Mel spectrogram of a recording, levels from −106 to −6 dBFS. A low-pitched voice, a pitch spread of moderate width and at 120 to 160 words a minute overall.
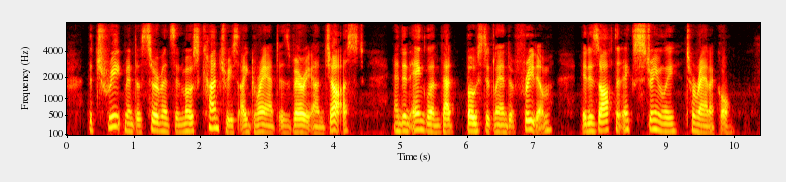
No: medium, 150 Hz; average, 4.0 semitones; average, 145 wpm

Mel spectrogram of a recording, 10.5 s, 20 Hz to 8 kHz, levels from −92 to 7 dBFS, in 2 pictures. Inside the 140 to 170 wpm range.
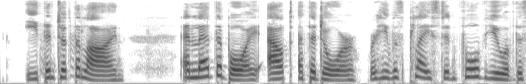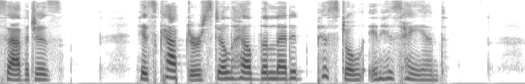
No: average, 185 wpm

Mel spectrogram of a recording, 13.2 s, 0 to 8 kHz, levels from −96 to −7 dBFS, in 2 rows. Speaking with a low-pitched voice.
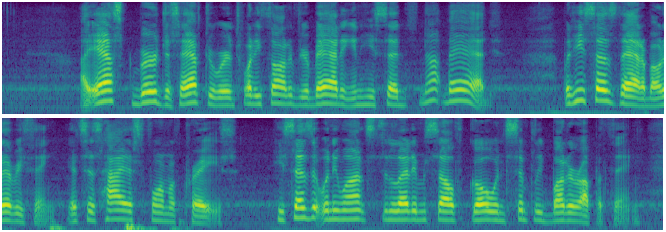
No: medium, 185 Hz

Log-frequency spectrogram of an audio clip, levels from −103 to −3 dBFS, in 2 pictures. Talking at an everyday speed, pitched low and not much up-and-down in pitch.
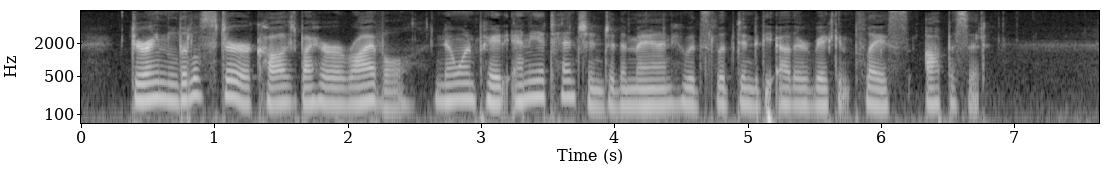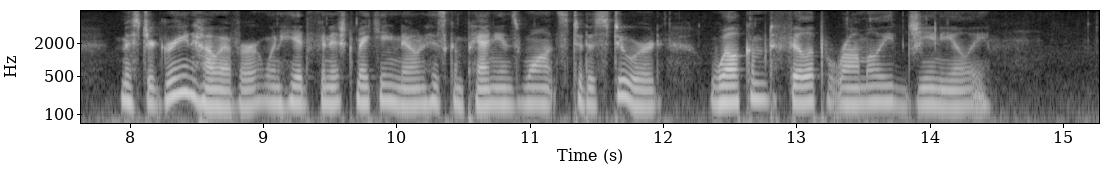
No: average, 175 wpm; medium, 155 Hz; narrow, 2.3 semitones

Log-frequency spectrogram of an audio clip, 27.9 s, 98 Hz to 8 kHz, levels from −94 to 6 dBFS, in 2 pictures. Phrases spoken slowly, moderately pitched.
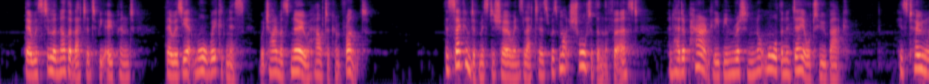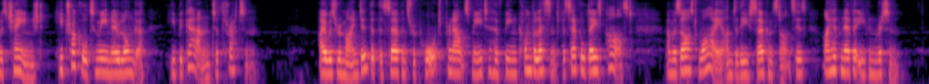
No: average, 190 wpm; medium, 180 Hz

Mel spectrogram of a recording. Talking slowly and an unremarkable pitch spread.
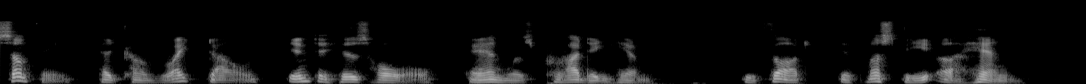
Yes: slow, 105 wpm; average, 4.1 semitones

